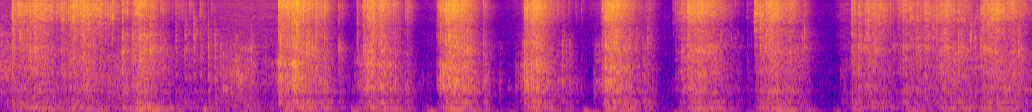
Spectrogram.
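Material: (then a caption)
Glass. A pile of small, solid, blue iridescent flat glass gems on a wooden surface is raked and shuffled by fingertips. Bright, dense clicking and clattering comes in a series of rising and falling swells, with a quieter, steadier rustle at the start.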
